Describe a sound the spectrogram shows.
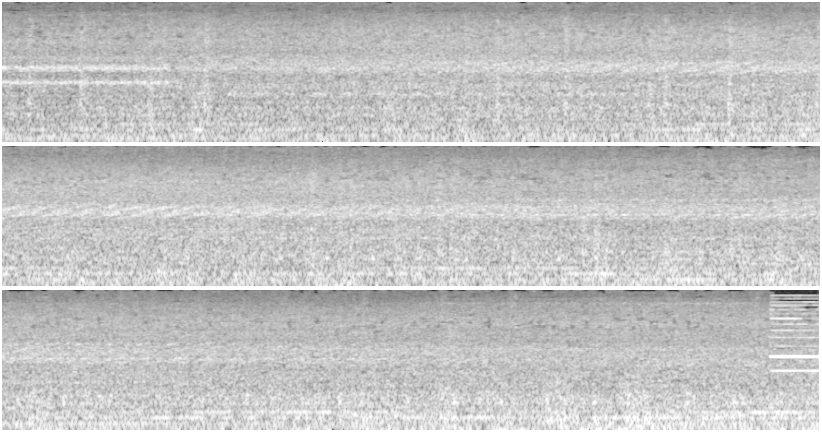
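A train's wheels rumble and clatter on the rails.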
